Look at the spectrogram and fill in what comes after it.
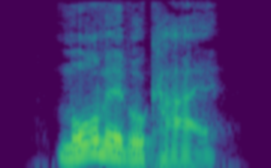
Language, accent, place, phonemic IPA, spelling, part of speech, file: German, Germany, Berlin, /ˈmʊʁməlvoˌkaːl/, Murmelvokal, noun, De-Murmelvokal.ogg
- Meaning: 1. schwa 2. any reduced vowel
